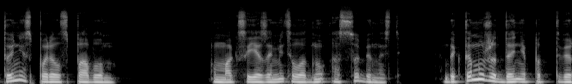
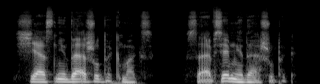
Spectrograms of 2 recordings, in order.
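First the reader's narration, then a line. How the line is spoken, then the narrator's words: Grumbled. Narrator (Russian): пробурчал Павел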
